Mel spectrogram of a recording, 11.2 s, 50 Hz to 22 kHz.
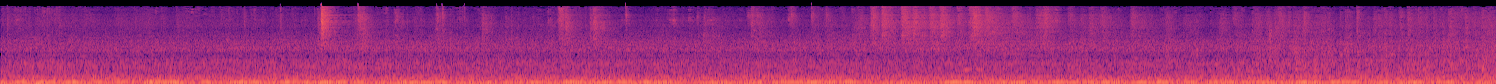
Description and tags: Woodman's grocery store ambiance 2
A short but sweet sampling of vents, grocery carts and miscellaneous sounds.
A different grocery store than the one heard in "field recording of a Pick 'n Save grocery store" (12/04/2016).
Recorded 10/03/2015.
air, ambience, ambient, carts, environment, field-recording, grocery, mechanical, metal, produce, repetitive, urban, vents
